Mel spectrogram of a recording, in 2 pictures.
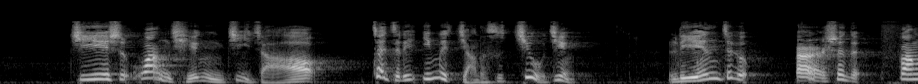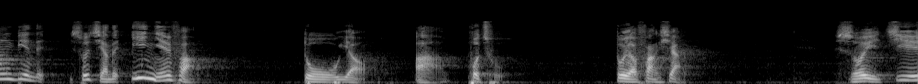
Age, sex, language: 50-69, male, Chinese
